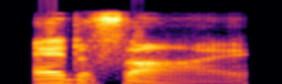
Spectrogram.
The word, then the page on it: edify: British English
